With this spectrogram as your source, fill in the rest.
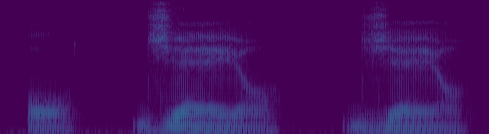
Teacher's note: So it's not jails, it's jails. But it's a slight ol sound with the front of your tongue down and your mouth mostly closed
